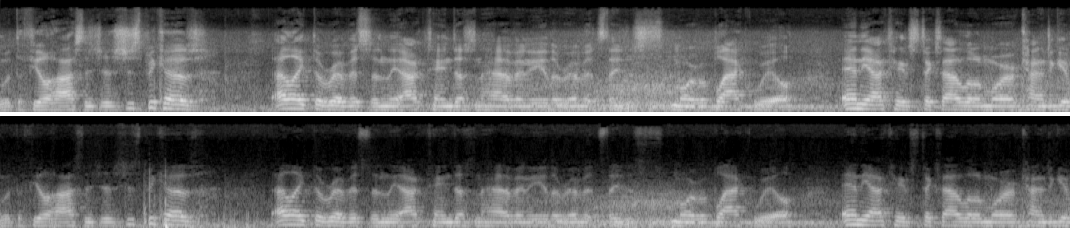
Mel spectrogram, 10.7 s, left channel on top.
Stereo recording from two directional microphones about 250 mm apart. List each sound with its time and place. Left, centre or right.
0.3 s speech: left
2.7 s a man's voice: left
